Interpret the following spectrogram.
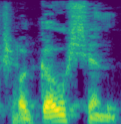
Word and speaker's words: Boghossian: Conversations, Peter Boghossian, I think is how you pronounce it. Boghossian.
